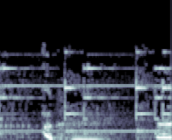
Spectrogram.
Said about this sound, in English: The doorbell, who's that? Will you stop with the doorbell? Oh, sorry, I just really love the sound of doorbells, you know? I like how they go, bing bong!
